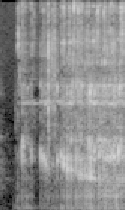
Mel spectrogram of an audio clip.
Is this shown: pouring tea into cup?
yes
